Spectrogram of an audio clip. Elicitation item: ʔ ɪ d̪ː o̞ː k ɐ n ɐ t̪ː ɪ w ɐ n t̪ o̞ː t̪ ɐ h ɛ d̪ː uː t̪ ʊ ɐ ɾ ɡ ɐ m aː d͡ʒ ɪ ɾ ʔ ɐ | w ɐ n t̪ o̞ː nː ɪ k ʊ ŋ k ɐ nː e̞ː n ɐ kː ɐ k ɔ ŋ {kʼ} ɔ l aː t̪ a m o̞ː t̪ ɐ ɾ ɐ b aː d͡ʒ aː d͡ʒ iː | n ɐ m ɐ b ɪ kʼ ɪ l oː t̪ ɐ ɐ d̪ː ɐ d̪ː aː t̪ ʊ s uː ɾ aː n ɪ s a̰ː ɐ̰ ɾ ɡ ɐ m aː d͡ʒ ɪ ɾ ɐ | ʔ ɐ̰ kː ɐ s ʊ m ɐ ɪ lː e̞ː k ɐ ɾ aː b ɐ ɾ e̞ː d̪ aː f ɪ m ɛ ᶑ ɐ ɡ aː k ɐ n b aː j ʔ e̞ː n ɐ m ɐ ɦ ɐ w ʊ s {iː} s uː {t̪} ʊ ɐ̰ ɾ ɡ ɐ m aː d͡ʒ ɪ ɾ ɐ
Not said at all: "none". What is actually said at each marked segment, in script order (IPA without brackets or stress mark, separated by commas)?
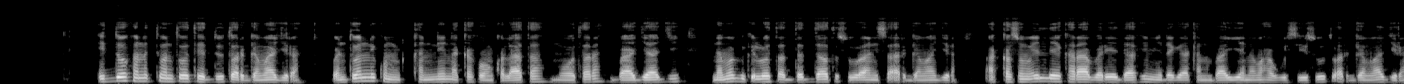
k, iː, t̪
